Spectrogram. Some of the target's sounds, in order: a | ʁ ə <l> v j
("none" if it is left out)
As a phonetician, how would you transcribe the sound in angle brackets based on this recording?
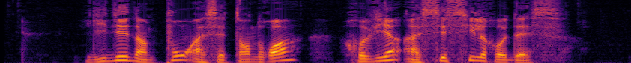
none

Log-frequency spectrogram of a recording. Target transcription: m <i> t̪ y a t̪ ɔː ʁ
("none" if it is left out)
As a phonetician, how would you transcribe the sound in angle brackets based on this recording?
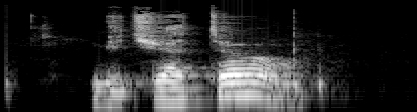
ɛ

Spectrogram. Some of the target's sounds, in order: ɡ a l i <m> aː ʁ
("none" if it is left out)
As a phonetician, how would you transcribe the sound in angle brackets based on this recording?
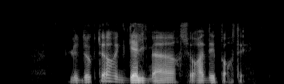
m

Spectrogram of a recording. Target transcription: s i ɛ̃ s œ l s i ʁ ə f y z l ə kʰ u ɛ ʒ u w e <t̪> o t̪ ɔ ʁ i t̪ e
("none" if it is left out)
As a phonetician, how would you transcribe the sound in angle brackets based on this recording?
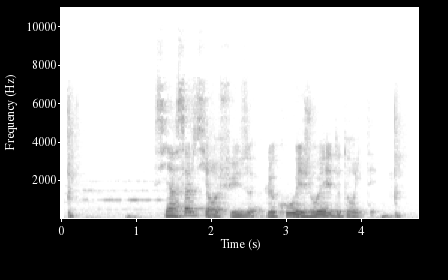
d̪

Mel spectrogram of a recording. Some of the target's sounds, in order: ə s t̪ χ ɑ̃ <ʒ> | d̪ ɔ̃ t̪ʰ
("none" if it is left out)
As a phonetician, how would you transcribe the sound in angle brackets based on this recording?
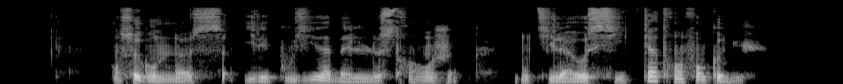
ʒ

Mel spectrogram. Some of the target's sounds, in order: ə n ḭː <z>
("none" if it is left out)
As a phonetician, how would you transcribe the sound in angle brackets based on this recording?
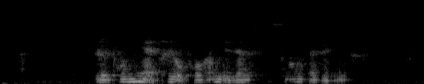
ʁ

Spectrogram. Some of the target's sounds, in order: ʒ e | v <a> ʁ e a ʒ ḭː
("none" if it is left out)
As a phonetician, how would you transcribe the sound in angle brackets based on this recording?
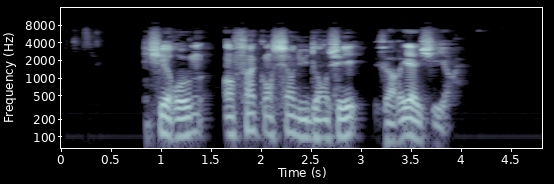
a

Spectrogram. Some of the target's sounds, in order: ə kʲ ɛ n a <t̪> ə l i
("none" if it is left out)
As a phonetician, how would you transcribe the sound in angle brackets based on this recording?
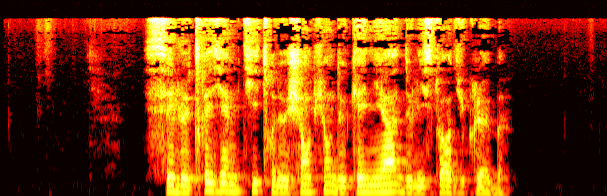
d̪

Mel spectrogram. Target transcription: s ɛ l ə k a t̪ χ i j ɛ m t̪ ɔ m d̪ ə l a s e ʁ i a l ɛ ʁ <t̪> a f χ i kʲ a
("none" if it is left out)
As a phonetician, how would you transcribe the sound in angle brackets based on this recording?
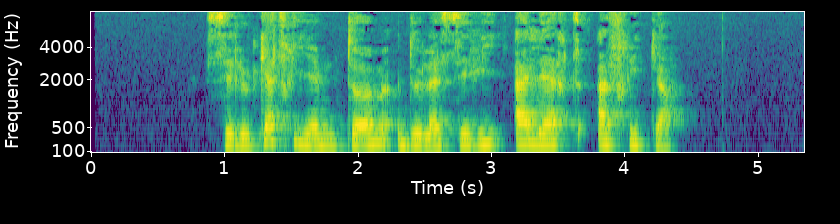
t̪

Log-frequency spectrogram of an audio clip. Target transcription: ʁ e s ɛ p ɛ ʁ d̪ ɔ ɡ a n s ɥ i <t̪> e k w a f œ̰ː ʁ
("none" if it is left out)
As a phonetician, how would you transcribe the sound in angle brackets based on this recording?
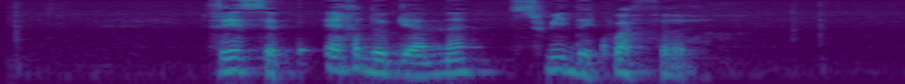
d̪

